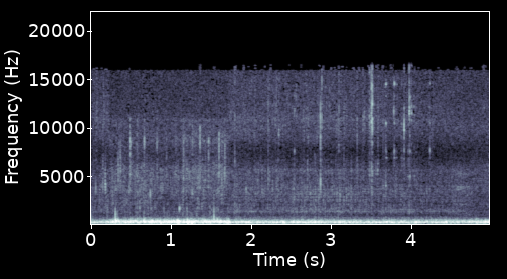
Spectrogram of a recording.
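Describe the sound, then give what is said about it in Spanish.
Fish broth with vegetables boiling in a pot over medium heat: a steady, dense bubbling and popping that runs evenly throughout, with no voices. “El caldo ha estado cocinándose a lumbre media ya por 10 minutos y las verduras están a media cocción.”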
